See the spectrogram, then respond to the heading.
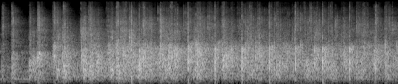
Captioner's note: group applauding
